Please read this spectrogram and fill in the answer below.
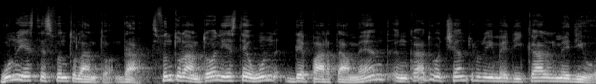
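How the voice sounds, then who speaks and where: Over a quiet background, a man with a dark, mellow tone and vocal fry speaks at a fairly slow pace with lively intonation. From Romania, Ilfov county near Bucharest; Romania. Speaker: doctor and medical business owner. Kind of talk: interview. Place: office. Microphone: lapel.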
